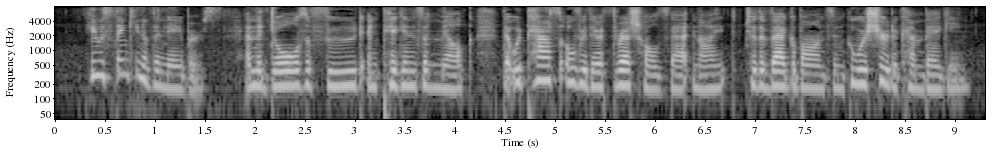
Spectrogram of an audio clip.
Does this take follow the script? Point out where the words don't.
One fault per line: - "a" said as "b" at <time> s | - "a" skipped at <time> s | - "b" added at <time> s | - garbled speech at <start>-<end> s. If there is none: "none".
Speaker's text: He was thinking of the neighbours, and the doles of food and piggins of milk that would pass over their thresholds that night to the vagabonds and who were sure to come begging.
none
